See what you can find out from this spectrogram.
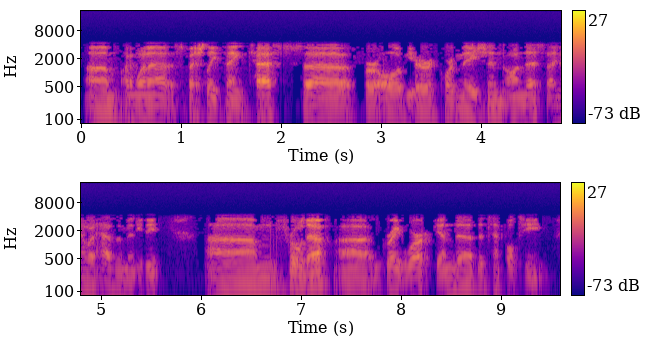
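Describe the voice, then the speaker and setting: A man's voice: lowish voice, steady tone, moderate pace, husky. A man joining a panel remotely by video call, speaking hesitantly with many fillers. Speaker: chamber of commerce director, remote panelist. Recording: tinny call audio, faint noise.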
